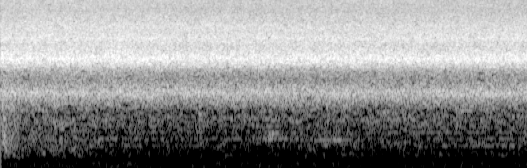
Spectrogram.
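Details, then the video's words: Cicada singing in Ubon Ratchathani, Thailand: an unbroken, hissing high buzz at constant loudness, rough in texture, with a faint low hum beneath. "เสียงจักจั่น (Cicadidae)"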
